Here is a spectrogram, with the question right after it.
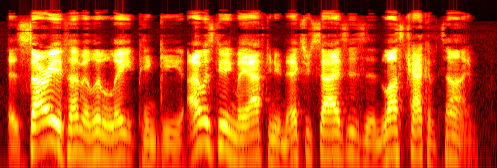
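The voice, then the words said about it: Cartoon pony character voice. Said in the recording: “Dash, ... that's pretty good.”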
